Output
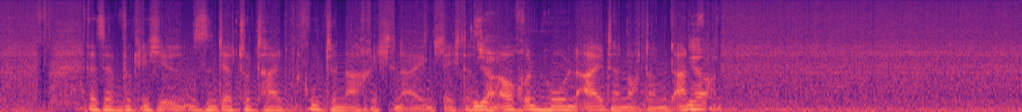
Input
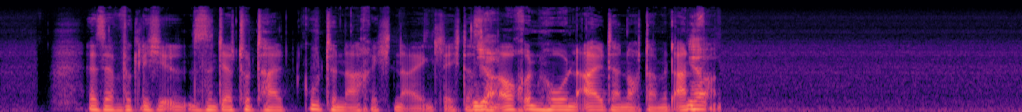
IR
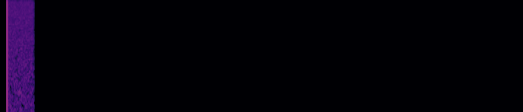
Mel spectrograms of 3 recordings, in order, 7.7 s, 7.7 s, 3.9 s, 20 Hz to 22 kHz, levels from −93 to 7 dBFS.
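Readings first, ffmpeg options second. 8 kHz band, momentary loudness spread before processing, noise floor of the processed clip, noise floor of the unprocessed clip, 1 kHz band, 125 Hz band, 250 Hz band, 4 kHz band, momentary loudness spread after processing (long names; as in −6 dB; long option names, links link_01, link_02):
+6.5 dB, 9 LU, −30 dBFS, −54 dBFS, +3.5 dB, +3.5 dB, +3.0 dB, +5.0 dB, 8 LU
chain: -af "aeval=exprs='val(0)+0.5*0.0631*sgn(val(0))':channel_layout=same"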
